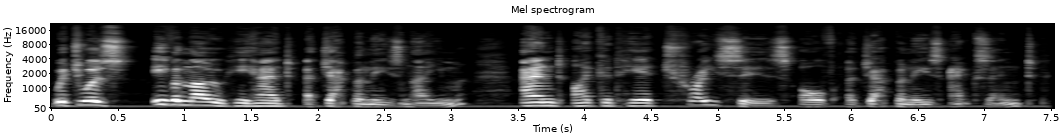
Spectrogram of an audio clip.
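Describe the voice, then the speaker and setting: A man with a husky, slightly breathy voice at a middle pitch explains an English phrase step by step. He keeps a measured, scripted teaching delivery throughout.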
